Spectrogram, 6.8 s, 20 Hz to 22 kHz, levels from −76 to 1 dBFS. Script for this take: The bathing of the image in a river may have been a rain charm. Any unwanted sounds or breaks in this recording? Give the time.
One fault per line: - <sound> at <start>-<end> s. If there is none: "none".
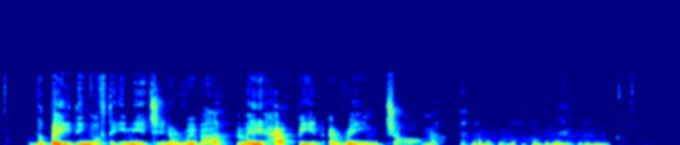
- laugh at 4.6-6.1 s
